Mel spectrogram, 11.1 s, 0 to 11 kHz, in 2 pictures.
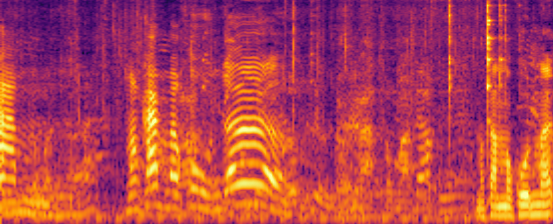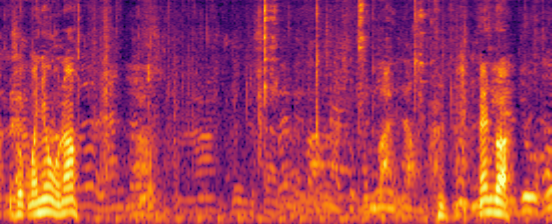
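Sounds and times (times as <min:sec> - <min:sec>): murmured voices: 0:00.0 - 0:11.0
dishes and utensils clinking: 0:04.3 - 0:05.4, 0:08.1 - 0:10.0.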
